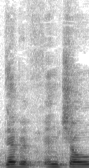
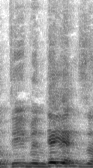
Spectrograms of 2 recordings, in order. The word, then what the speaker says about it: DiVincenzo: That young guy that I never could pronounce his name, Devin Fincho, whatever his name is. Oh, yeah. Another guy that Delaware. No, not Delanueva. Devin Vincenzo. Noah Parker. Oh, DiVincenzo.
